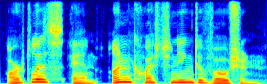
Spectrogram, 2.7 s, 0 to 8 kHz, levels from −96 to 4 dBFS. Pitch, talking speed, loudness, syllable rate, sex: 165 Hz, 90 wpm, -18 LUFS, 4.3 syllables/s, male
